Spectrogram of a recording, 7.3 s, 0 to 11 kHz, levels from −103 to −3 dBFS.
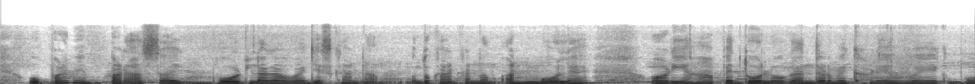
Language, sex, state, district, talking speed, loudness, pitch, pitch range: Hindi, male, Bihar, Purnia, 230 wpm, -26 LUFS, 165 Hz, 155-180 Hz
